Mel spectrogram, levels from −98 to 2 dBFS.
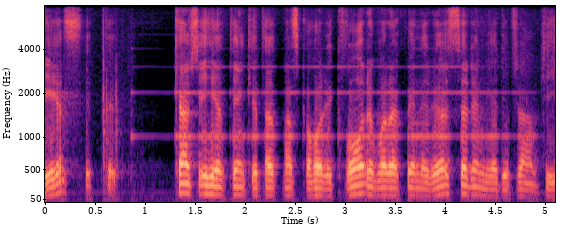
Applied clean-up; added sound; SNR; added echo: neural mask model RNNoise.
